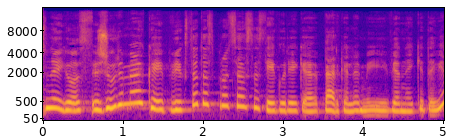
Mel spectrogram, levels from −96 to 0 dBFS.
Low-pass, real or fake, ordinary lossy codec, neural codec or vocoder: 14.4 kHz; real; AAC, 64 kbps; none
